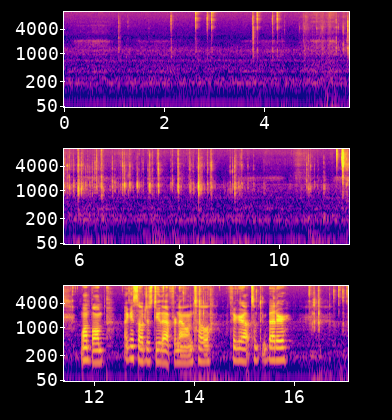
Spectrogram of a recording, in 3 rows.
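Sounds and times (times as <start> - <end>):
faint keyboard typing: 2.0 - 3.1, 3.7 - 4.4, 5.1 - 9.7, 10.4 - 11.7, 13.7 - 14.5, 16.2 - 17.0.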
